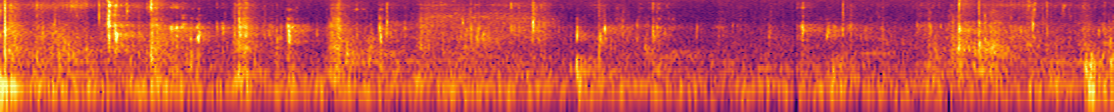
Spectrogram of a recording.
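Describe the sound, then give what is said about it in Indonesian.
Someone eats bread, making faint crunchy bites and steady chewing with many small crackling clicks throughout. “Itu makan apa? Hmm? Itu apa yang dimakan? Roti.”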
